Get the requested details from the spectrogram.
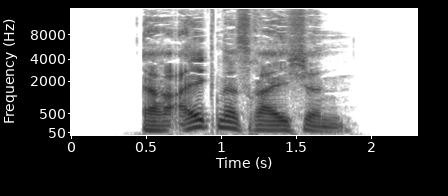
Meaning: inflection of ereignisreich: 1. strong genitive masculine/neuter singular 2. weak/mixed genitive/dative all-gender singular 3. strong/weak/mixed accusative masculine singular 4. strong dative plural
- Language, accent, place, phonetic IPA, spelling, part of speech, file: German, Germany, Berlin, [ɛɐ̯ˈʔaɪ̯ɡnɪsˌʁaɪ̯çn̩], ereignisreichen, adjective, De-ereignisreichen.ogg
